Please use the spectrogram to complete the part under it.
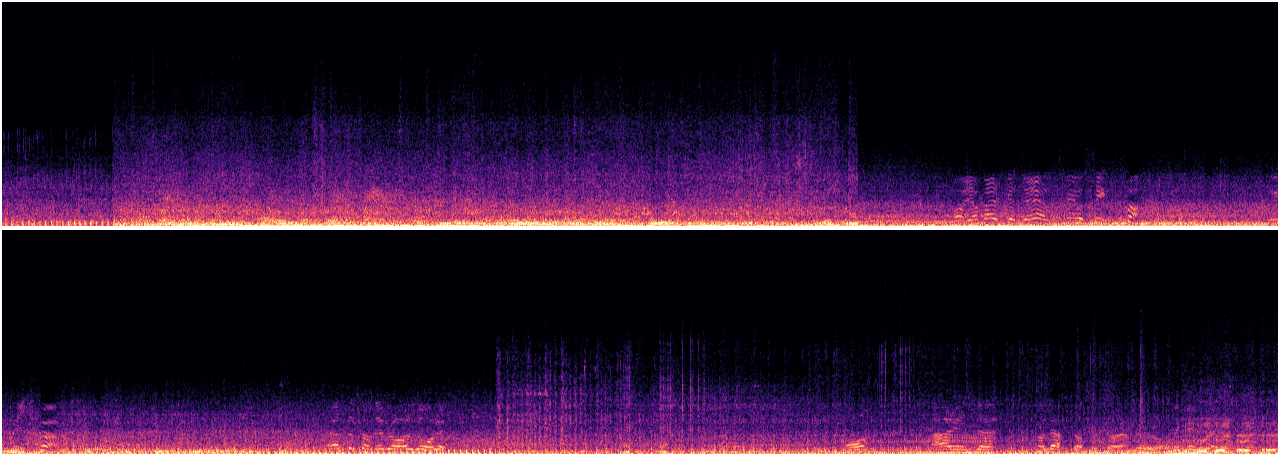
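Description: An enduro motorcycle engine drones loud and steady throughout a ride, mixed with heavy wind rush at the helmet, while the rider talks over it now and then.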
